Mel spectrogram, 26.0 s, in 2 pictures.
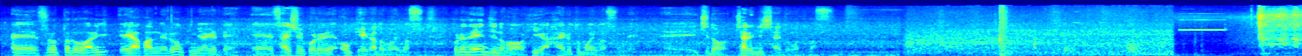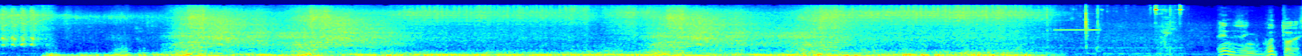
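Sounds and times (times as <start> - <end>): starter motor cranking: 12.6 - 13.6
engine running and revving: 13.4 - 23.6.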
